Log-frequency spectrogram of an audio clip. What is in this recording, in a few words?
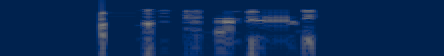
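Police Southwest District Tac, radio; Raleigh; Tac 1; wake; p25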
